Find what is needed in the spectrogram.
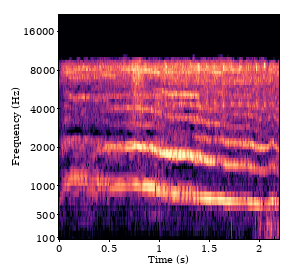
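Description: A woman's long high-pitched wail: one unbroken cry that slides slowly downward in pitch. She is crying out while being prayed over in a deliverance (exorcism) rite.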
